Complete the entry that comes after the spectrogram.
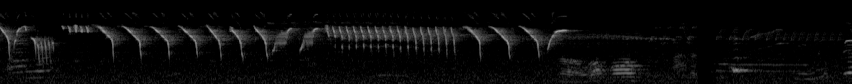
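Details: Canary song: a series of steeply falling whistled notes about four per second, then a rapid mechanical trill, more downward sweeps, and a fade into quieter soft chirps and faint background noise.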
